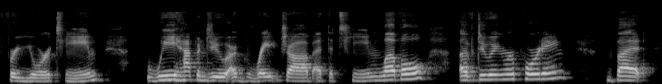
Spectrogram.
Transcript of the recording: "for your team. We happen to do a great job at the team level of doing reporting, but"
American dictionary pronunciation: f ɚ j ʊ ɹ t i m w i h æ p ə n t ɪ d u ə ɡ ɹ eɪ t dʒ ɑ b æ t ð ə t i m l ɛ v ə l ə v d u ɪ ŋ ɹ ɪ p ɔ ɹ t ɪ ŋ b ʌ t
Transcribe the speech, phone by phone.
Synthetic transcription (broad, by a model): f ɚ j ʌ ɹ t i m w i h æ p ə n t ɪ ə ɡ ɹ eɪ t dʒ ɑ b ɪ t ð ə t i m l ɛ v l ə v d u ɪ ŋ ɹ ɪ p ɔ ɹ t ɪ ŋ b ʌ t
